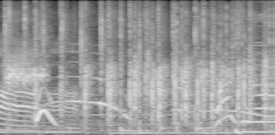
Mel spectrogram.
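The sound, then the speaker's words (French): Applause from a studio audience welcoming a guest: a short burst of clapping heard under voices speaking. “applaudissements pour Laura.”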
